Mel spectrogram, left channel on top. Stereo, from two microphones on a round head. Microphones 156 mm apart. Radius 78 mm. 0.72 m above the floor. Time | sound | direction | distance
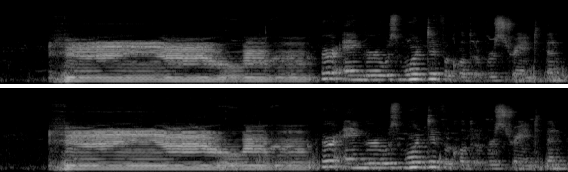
0.5 | singing | 20° right (ahead or behind) | 0.5 m
3.2 | a woman speaking | 35° left (ahead or behind) | 1.2 m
